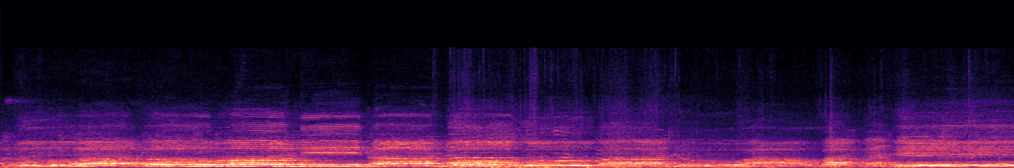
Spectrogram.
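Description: A group of voices chanting in Fijian, holding long notes together in phrases of a second or two.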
